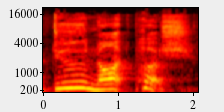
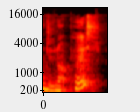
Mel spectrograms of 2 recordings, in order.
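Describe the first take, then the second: First: "Do Not Push" very slow, word by word; emphatic label reading. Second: Said in the usual way. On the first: A narrator's reading. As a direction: space out "Do", "Not", "Push" deliberately.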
